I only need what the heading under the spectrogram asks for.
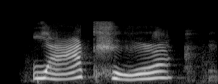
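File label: "yachi", Mandarin Chinese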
